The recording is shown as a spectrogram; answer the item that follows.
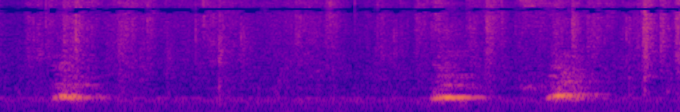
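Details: Puppies from a kennel litter almost four weeks old in Nijmegen, Netherlands, giving three brief low-pitched yips, one alone then two close together, over a quiet background hum.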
